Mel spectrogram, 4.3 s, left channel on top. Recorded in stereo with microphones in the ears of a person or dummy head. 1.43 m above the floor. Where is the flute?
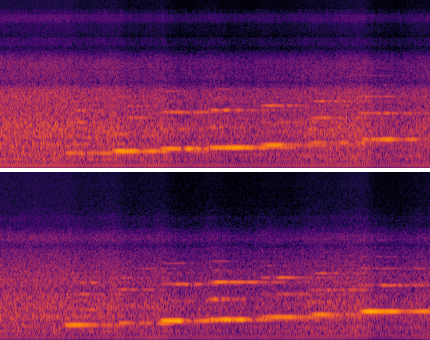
25° left (ahead or behind), 6 m.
